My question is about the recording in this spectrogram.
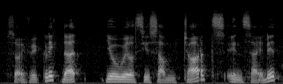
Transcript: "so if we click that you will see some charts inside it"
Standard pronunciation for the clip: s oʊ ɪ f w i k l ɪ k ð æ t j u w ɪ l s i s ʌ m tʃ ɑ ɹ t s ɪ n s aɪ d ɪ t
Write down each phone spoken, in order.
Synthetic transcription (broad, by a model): s oʊ ɪ f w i k l ɪ k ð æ t j u w ɪ l s i s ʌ m tʃ ɑ ɹ t s ɪ n s aɪ d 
